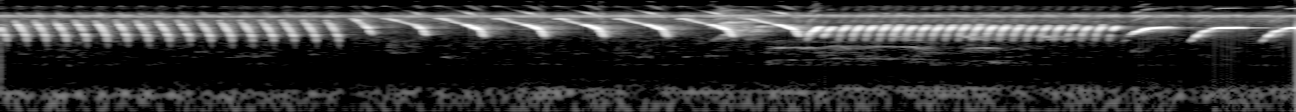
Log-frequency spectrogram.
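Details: Song of a canary used as a trigger for other canaries: a rapid ticking trill, then a run of falling whistled swoops, a steady fast roll, and a last pair of descending notes.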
